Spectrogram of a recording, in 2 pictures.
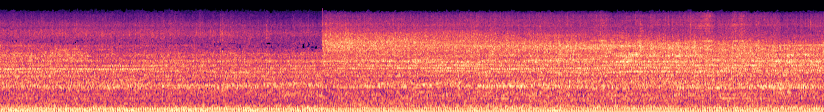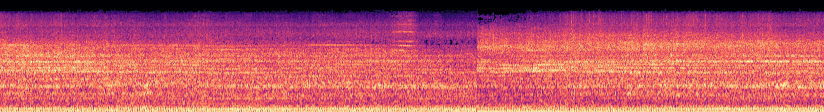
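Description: Ventrac compact tractor engine running steadily under load, with its Tough Cut mower deck spinning as it cuts through tall, overgrown grass and weeds.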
